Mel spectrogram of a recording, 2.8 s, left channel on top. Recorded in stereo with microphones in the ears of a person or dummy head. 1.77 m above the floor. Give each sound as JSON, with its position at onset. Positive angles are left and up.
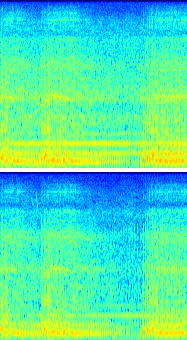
{"t": 0.0, "sound": "a motorcycle", "side_deg": 5}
